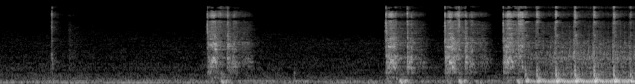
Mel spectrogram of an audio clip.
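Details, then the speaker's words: Rebuilt two-stroke engine started after fitting a 200 g balancer, before the clutch block was installed: sharp blips at start-up, then a steady crisp idle with no knocks, rattles or strange noises. "Oke, aman aja kan, nggak ada suara-suara aneh."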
